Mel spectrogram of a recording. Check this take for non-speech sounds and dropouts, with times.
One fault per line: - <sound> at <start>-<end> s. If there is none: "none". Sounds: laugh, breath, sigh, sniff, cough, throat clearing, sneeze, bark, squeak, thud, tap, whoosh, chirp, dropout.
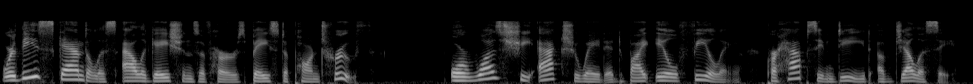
none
